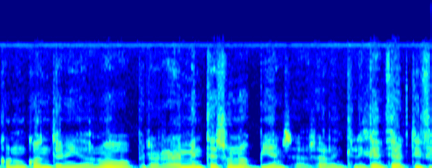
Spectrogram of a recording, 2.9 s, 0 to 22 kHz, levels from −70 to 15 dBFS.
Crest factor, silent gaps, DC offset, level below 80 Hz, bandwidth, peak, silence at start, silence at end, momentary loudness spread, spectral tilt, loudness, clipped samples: 10 dB; none; under 0.1%; -36 dBFS; 17.5 kHz; -12 dBFS; 0 s; 0 s; 5 LU; -5 dB/octave; -22 LUFS; under 0.1%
